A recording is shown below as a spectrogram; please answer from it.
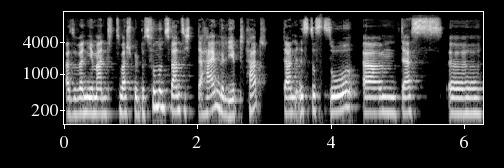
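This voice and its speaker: A young woman from Germany telling her own story in an interview, thoughtful, with many pauses and fillers. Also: on the low side, fairly even intonation. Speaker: podcast guest. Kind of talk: personal interview.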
